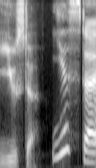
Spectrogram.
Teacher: When native speakers say the phrase used to, the D sound at the end of used and the T sound at the very beginning of to crash into each other. Because they are formed in the exact same part of the mouth, they blend together completely.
